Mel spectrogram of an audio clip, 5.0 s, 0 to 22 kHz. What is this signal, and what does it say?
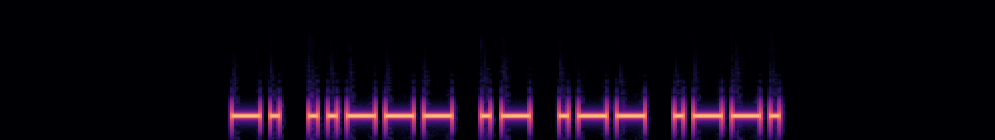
Morse code, heard as a keyed tone, about 25 wpm, 700 Hz. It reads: N2AWP
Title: USA Call Signs - 5 Characters - 3x Character Spacing - 25wpm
